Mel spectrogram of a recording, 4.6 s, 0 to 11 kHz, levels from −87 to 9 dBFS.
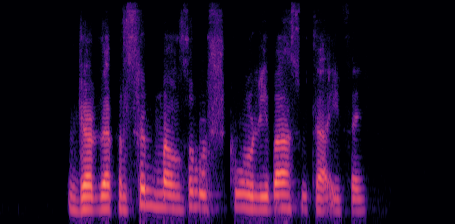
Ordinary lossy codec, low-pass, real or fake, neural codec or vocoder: Opus, 16 kbps; 9.9 kHz; fake; codec, 44.1 kHz, 1.7 kbps, Pupu-Codec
